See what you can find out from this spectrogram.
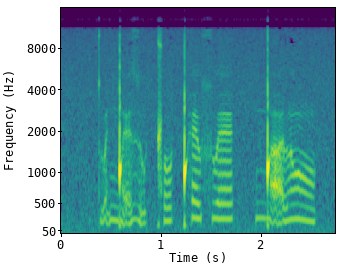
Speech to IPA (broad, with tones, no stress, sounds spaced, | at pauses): tʷ ɛ̰˧ ŋ͡ǃ ɛ̰˩˥ z ṵ˩˥ ǁ o˩˥ ǃʰ ɛ˥ sʷ ɛ˥ | ŋ͡ǃ a̰˥˩ l õ˥˩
